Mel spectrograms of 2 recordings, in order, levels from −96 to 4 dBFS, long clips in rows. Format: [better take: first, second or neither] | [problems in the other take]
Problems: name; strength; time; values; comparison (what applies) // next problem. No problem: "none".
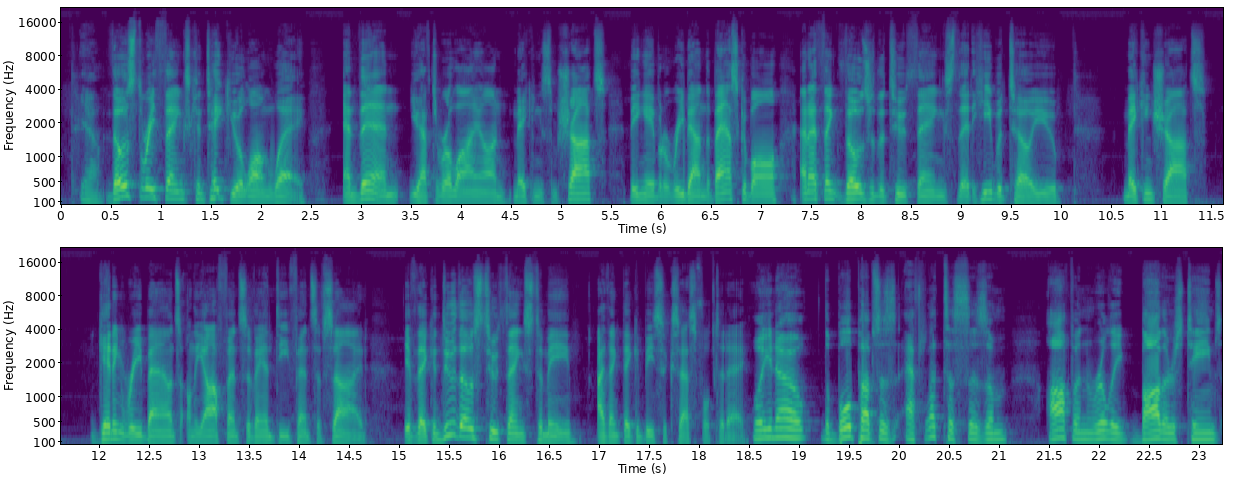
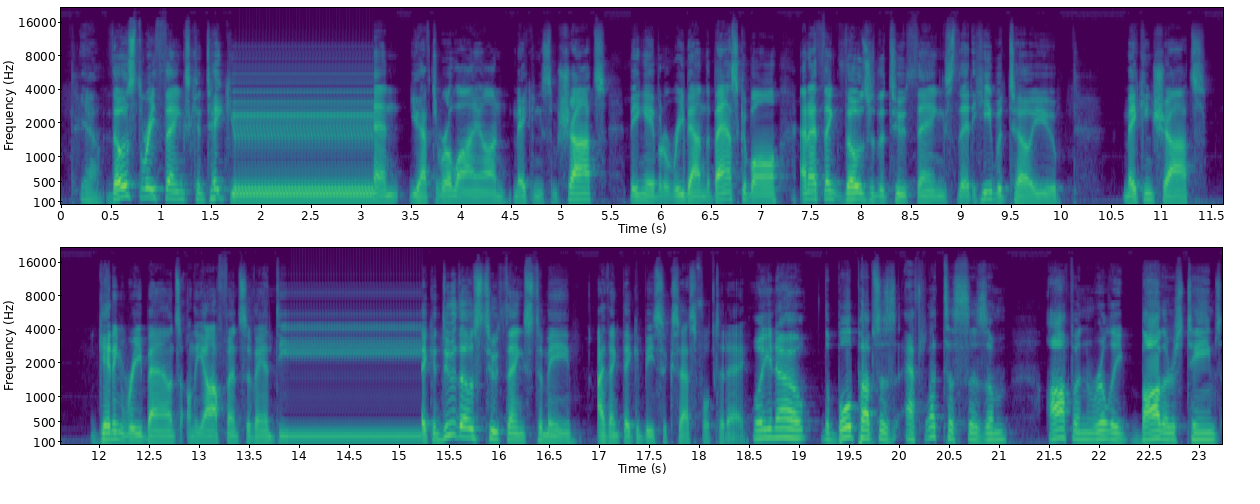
first | audio freezing; at 2 s for 1.5 s and at 14 s for 1.5 s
